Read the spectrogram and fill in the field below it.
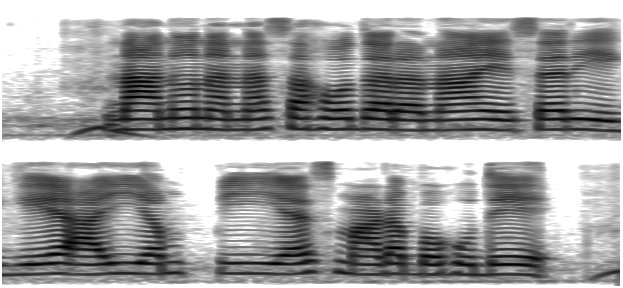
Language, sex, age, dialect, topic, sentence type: Kannada, female, 25-30, Mysore Kannada, banking, question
